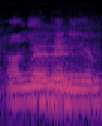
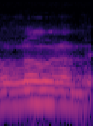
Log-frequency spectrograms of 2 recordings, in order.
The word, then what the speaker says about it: aluminium: I'm not quite clear how the English pronounce that, but that's aluminium. – It's a form of aluminum that stands up to salt water.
